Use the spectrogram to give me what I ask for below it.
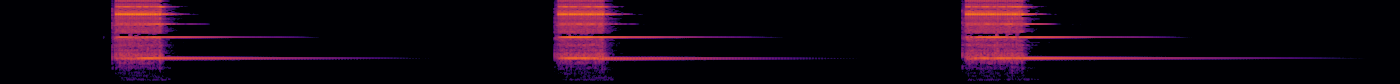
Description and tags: Ring Bell
Ringing, Antique, Bell, Plate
